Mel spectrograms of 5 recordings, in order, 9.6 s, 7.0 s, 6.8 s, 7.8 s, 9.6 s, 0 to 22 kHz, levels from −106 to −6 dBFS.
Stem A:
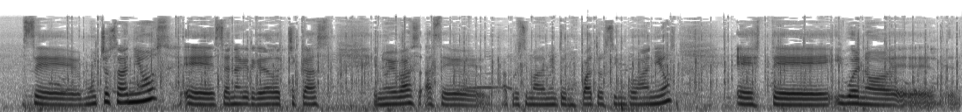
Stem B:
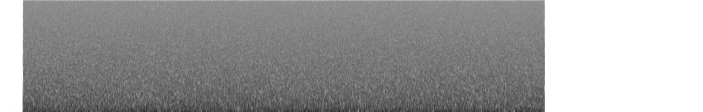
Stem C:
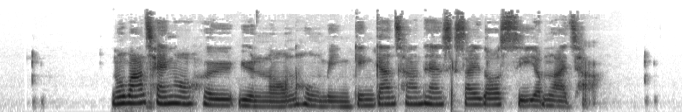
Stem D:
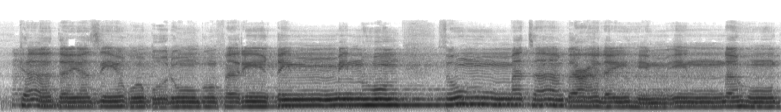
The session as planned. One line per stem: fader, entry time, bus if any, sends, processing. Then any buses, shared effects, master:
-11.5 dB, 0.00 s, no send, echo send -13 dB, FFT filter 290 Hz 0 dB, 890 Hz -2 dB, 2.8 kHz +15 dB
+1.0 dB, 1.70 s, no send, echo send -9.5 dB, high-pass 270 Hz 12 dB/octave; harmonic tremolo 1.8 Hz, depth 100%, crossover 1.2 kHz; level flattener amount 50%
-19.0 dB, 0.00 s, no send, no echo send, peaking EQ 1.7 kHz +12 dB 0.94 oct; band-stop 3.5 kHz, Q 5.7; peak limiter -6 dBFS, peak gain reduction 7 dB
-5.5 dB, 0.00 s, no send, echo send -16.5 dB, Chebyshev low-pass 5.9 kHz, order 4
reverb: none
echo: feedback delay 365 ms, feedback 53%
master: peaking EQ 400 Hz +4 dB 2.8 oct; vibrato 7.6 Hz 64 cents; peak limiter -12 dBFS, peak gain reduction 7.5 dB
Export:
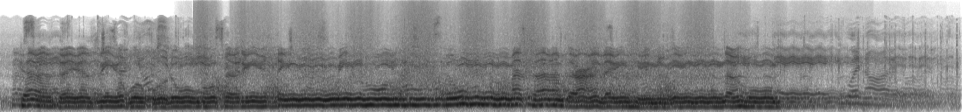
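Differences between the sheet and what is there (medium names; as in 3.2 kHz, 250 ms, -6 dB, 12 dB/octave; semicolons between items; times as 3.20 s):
stem A -11.5 dB -> -20.5 dB; stem C: muted; stem D -5.5 dB -> +5.5 dB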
